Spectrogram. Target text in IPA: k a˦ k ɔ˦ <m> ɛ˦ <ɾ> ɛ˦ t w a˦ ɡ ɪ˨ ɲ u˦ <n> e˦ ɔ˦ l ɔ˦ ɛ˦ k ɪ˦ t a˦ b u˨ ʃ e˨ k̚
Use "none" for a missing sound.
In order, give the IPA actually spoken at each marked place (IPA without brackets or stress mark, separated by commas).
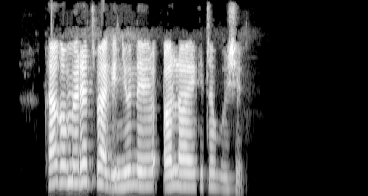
m, ɾ, n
